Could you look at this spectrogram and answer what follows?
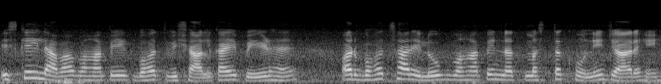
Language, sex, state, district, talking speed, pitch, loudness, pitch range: Hindi, female, Chhattisgarh, Balrampur, 170 wpm, 205 Hz, -17 LUFS, 190-220 Hz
